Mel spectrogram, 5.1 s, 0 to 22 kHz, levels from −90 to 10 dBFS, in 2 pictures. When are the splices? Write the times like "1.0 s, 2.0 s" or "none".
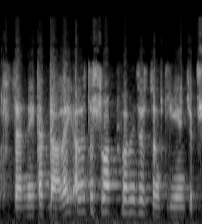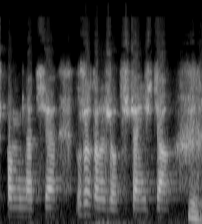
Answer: none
